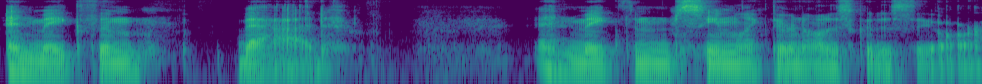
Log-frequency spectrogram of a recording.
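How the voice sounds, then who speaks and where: A soft-spoken man. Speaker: mental health vlogger. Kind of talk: casual talk to camera. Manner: soft-spoken, getting quieter; hesitant, many fillers.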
